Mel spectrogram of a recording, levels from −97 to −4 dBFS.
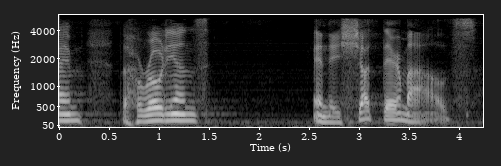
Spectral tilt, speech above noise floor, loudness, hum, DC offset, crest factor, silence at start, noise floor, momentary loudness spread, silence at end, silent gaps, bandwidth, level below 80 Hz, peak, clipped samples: -9 dB/octave; 37 dB; -32 LUFS; none; under 0.1%; 18 dB; 0 s; -69 dBFS; 17 LU; 0.1 s; none; 5.8 kHz; -74 dBFS; -14 dBFS; under 0.1%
